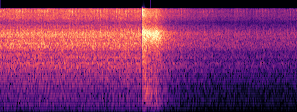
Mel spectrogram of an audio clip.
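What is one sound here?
A balloon bursts with a loud pop.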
